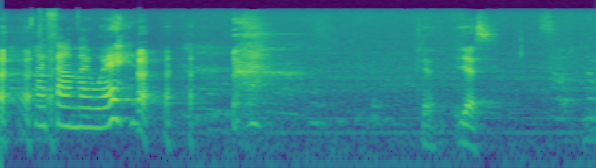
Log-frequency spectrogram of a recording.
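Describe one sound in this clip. A middle-aged woman laughs softly nearby.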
